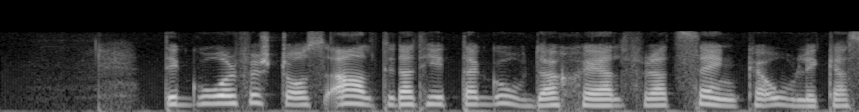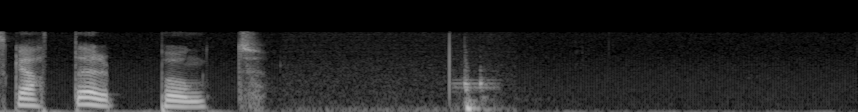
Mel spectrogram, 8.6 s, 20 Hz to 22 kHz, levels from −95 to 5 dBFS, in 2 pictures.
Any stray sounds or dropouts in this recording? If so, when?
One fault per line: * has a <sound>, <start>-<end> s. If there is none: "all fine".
* has a thud, 6.5-6.8 s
